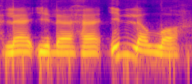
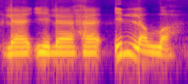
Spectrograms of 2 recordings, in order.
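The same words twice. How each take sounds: The two takes are said the same way.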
